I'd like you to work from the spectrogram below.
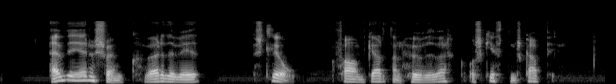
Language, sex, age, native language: Icelandic, male, 30-39, Icelandic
